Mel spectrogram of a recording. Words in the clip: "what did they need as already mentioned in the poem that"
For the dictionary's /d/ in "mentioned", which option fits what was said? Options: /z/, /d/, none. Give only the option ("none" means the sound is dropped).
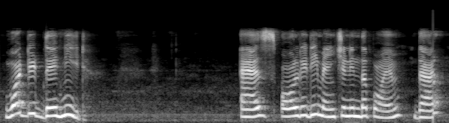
/d/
